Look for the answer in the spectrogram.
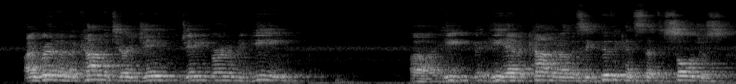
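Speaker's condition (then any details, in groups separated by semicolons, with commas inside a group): No condition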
